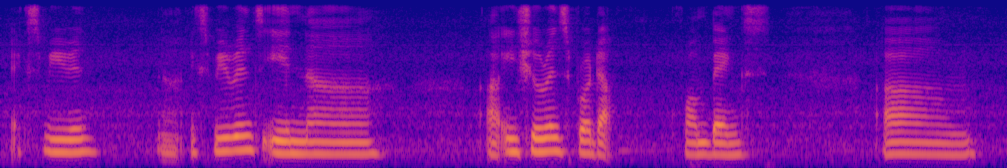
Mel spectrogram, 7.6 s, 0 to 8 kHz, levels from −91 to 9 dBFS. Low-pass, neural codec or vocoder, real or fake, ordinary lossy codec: 7.2 kHz; none; real; none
